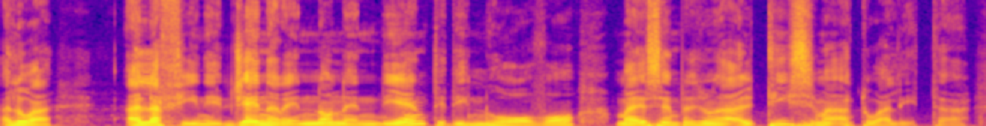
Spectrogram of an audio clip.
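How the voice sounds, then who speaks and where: At a moderate pace and with lively intonation, a man speaks in a dry sound with no echo against a quiet background. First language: German (speaking Italian). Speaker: crime novelist; interviewee. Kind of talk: interview; interview answer. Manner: halting. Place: garden. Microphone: handheld.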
